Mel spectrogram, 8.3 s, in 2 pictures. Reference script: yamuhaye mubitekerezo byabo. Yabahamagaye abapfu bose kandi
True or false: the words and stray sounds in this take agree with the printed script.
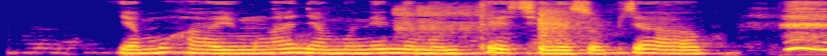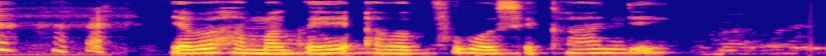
false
